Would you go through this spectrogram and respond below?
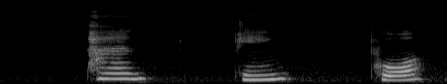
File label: free chinese learning p pronounciation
